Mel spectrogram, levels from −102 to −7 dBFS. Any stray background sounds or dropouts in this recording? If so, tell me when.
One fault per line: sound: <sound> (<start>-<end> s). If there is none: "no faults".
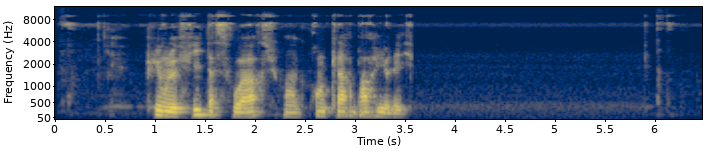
no faults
